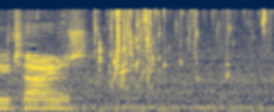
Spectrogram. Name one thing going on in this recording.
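Water sloshes as a hand scrubs something in a basin.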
